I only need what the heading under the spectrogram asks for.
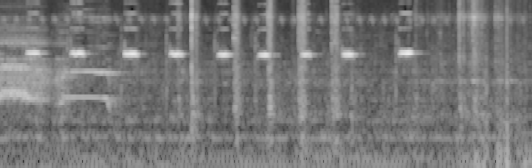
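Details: Greater green leafbird practising song for stamina: a repeated series of short clear whistles at even pitch, about two per second, with a brief lower whistle early and rustling noise.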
